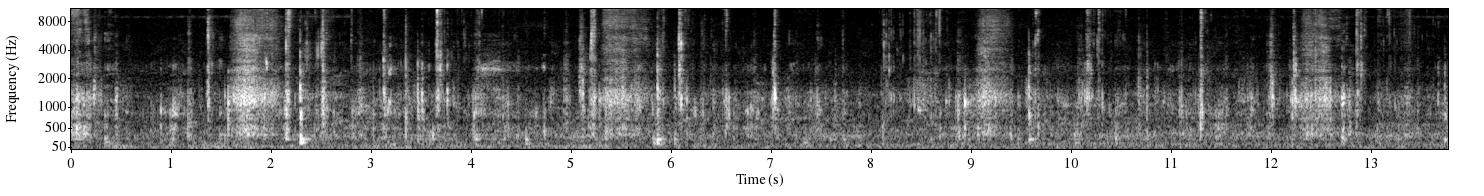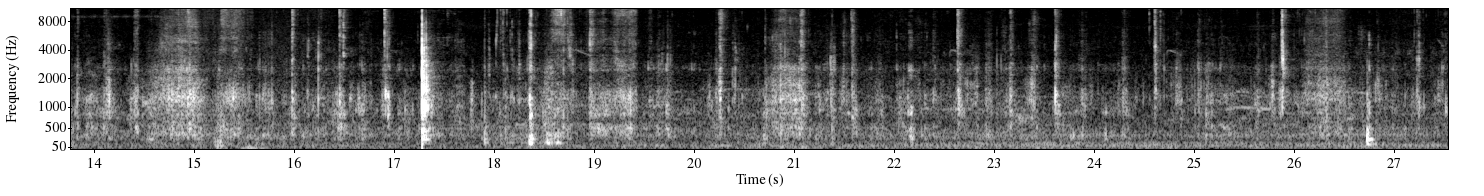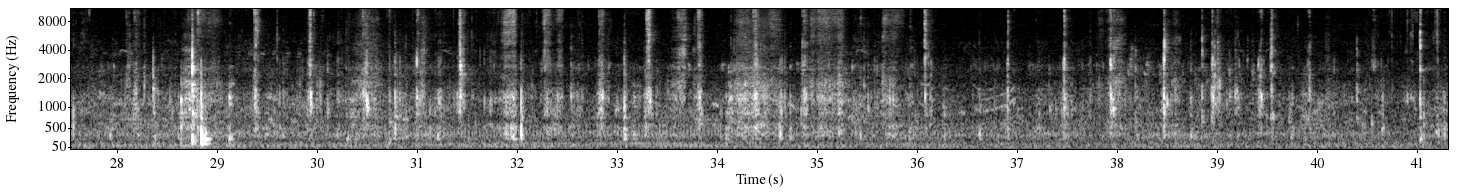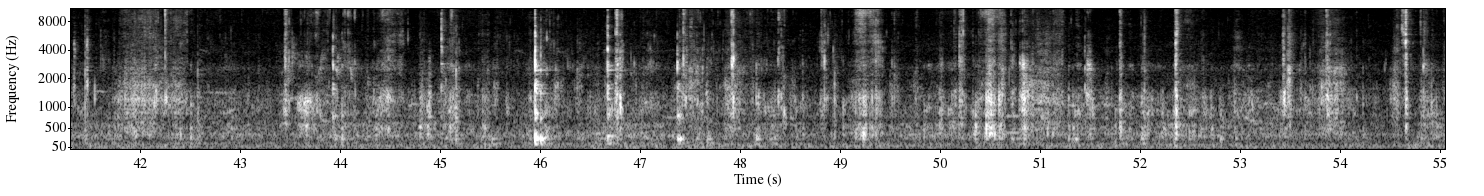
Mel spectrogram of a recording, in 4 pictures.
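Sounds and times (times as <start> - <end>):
people chewing and crunching: 0.0 - 55.0.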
